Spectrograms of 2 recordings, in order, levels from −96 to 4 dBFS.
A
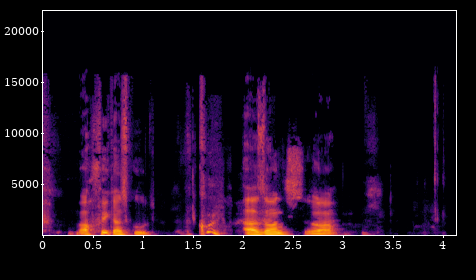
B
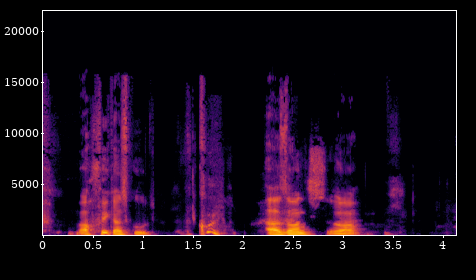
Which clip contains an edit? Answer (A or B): A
